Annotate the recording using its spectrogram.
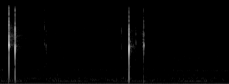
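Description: Sharp clicks in two close pairs, one just after the start and one about a second and a quarter in, over a faint steady hum.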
